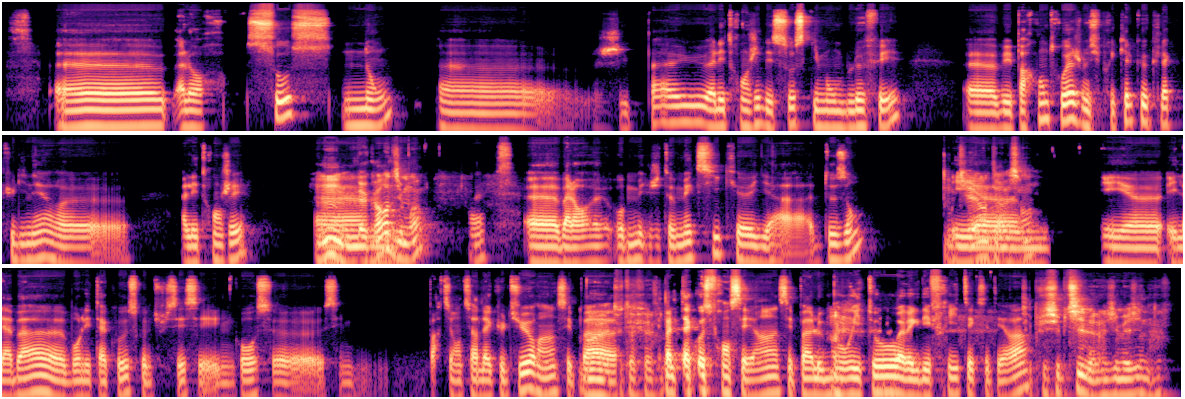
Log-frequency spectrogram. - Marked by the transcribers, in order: drawn out: "Heu"; drawn out: "heu"; tapping
- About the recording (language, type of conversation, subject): French, podcast, As-tu une astuce pour rattraper une sauce ratée ?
